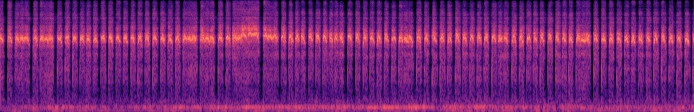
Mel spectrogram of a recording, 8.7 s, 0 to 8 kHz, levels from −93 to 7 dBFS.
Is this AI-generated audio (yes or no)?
yes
